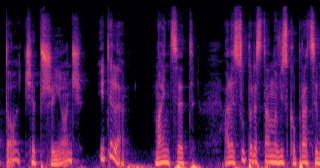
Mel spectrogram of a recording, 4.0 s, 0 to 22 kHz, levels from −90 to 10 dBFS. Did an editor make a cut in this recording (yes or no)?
no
